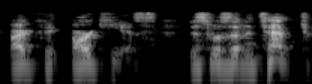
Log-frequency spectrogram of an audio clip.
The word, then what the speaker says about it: Arceus: And a lot of people still pronounce it Arceus. I've always pronounced it Arceus, because his ability is known as the RKS system. It's kind of right in its ability is the name of the god that he's modeled after. He has the ability to change type like Arceus.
